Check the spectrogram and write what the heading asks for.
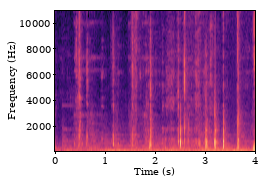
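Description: Stiff laminated cardboard gift box being creased and folded by hand: a series of short, crisp clicks and rubs of card, over soft background music.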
